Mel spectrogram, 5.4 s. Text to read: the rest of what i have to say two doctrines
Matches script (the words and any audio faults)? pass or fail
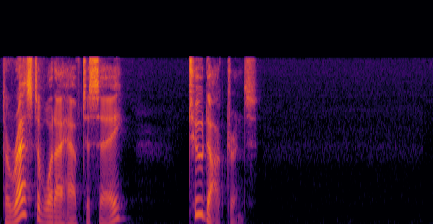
pass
